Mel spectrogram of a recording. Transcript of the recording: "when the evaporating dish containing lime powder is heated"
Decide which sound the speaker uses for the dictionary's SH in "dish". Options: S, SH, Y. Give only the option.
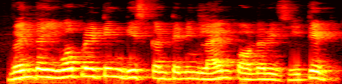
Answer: S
